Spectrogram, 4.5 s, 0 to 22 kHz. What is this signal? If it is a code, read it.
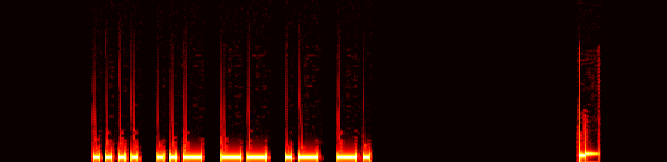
Morse code, heard as a keyed tone, about 27 wpm, 690 Hz. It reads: HUMAN
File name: Easy Words - Speed-Racing with Hints - 22wpm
